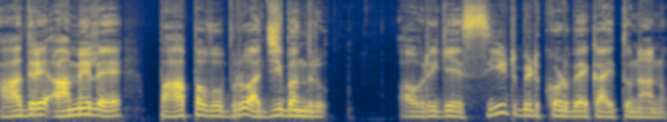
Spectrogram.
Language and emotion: Kannada, sad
